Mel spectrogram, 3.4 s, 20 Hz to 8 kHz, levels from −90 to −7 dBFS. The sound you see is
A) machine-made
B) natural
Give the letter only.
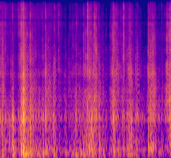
A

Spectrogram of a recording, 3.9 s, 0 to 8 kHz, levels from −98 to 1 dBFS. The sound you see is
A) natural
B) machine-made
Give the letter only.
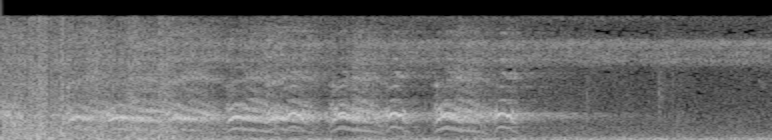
A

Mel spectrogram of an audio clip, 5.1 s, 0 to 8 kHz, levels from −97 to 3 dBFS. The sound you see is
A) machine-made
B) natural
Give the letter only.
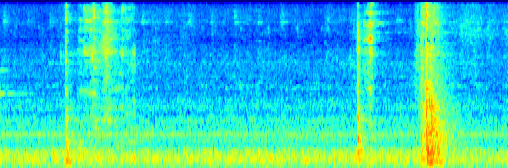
B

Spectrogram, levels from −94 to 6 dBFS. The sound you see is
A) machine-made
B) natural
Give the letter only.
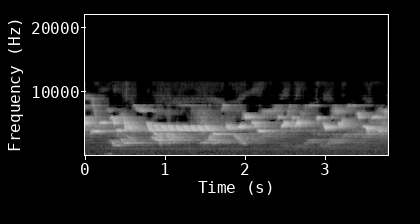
A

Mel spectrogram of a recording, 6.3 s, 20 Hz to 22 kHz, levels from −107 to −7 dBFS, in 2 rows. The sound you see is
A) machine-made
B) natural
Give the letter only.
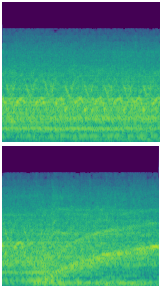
A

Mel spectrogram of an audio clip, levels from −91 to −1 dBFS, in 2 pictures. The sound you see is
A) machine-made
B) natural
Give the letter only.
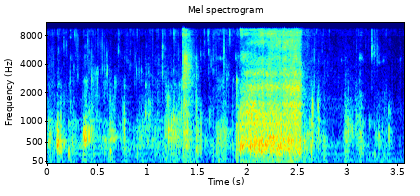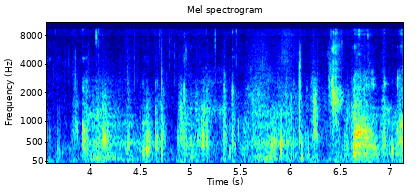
B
